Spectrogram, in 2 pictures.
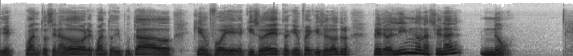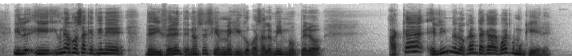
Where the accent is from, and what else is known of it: Uruguay; now in United States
